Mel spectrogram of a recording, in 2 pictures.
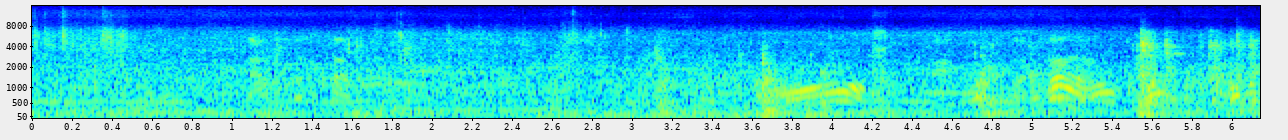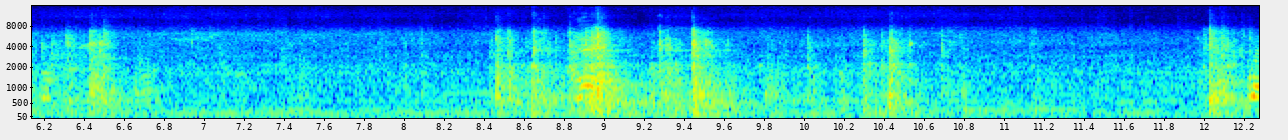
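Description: Hydraulic excavator's diesel engine running steadily while it works, with scattered knocks and scrapes from the bucket digging into a soil pile, bunched together about two thirds of the way through.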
